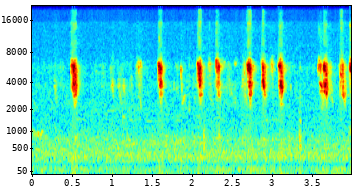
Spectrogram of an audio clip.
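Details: Black-shouldered kite nestlings at a mouse feeding make about a dozen shrill, squeaky chirps, loud and irregularly spaced, some in close doubles, with quiet stretches between bursts.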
